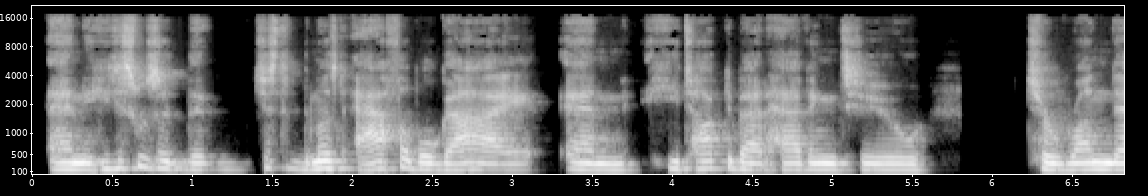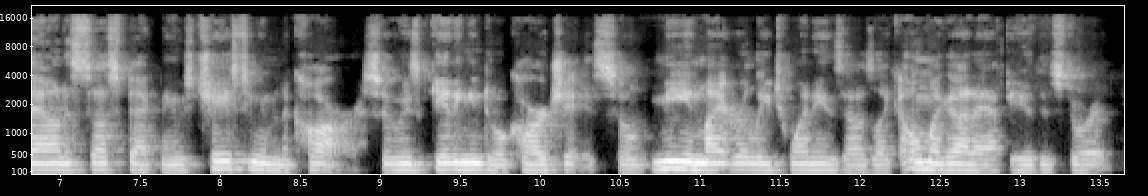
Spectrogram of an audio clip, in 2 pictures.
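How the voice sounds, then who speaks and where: A man speaking casually in an interview as a writer, thoughtful and halting, often repeating words as he goes. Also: fairly high pitch, fairly even intonation, darkish tone. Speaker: writer and creator of an audio drama. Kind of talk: casual behind-the-scenes interview.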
